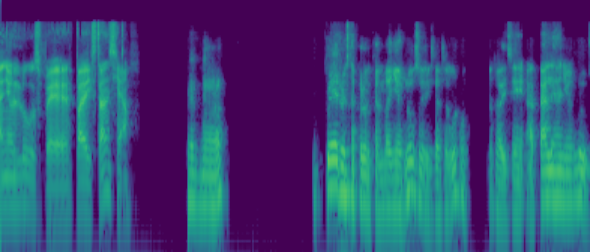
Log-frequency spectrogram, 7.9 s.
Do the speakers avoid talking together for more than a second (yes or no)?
yes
